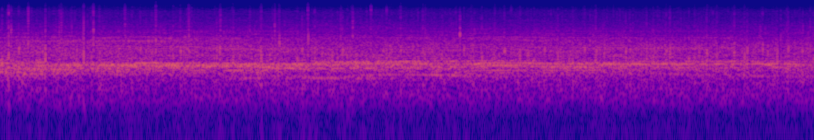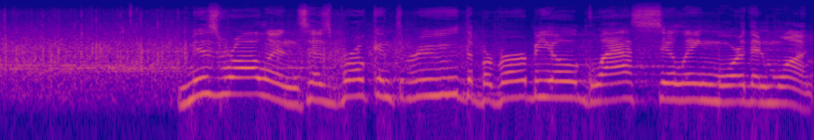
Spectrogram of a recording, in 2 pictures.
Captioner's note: applause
